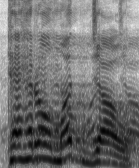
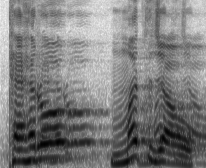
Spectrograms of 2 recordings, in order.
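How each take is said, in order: First: There is a pause after मत, before जाओ. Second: There is a pause after ठहरो, before मत.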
